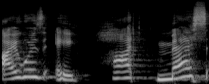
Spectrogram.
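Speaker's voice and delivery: slow delivery with "mess" stressed. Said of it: "emphasis on mess".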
